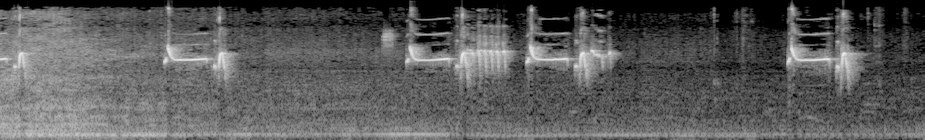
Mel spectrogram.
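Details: Prinia, described as a red-headed visiting bird, kept as a former tutor for a magpie-robin: loud phrases of a sustained high whistle ending in a buzzy burst, repeated about every one to two seconds, with a low hum at the start.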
